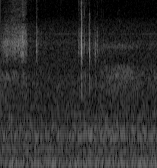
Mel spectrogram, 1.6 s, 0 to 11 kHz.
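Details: 2013 Chevrolet Caprice with a no-crank no-start, after repairing the damaged, detached starter solenoid connector clip: engine catches and settles into an even, low idle with no misses, knocks or grinding; healthy.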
